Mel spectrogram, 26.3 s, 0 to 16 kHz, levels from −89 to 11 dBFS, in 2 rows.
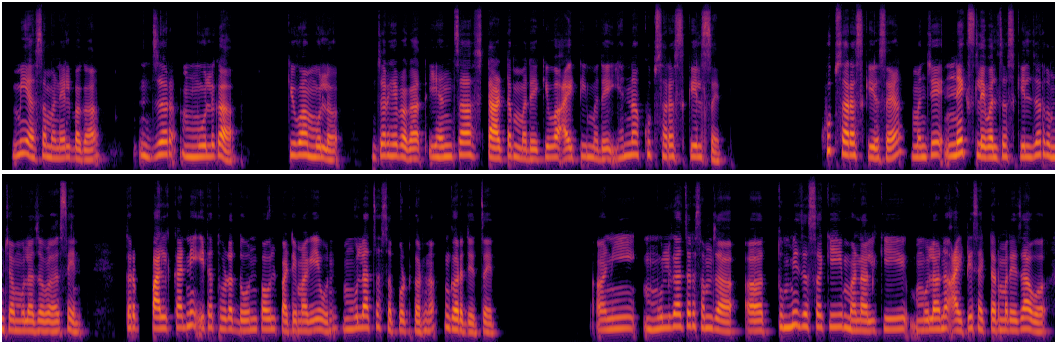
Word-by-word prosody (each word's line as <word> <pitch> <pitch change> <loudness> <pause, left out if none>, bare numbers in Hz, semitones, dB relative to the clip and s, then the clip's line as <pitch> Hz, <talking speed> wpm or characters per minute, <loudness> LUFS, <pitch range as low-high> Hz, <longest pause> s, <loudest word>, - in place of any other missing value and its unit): मी 255 +4 -1
असं 210 +1 0
म्हणेल 185 -1 -2
बघा, 170 -2 0 0.7
जर 250 +4 +2
मुलगा 210 -1 +2 0.7
किंवा 235 0 +3
मुलं 180 -6 +1 0.5
जर 225 - +1
हे 225 0 +1
बघा 180 -4 +3
ह्यांचा 210 +4 +2
स्टार्टअपमधे 185 -2 +3
किंवा 200 0 +2
आय. 180 - +3
टी.मधे 190 -5 -3
ह्यांना 225 +6 -1
खूप 245 -1 -6
सारं 215 -1 0
स्किल्स 210 -3 -3
आहेत. 140 -4 -3 1.3
खूप 320 0 -2
साऱ्या 240 -3 +6
स्किल्स 190 -3 -2
आहे 190 +5 +4 0.2
म्हणजे 205 +5 0
नेक्स्ट 250 +2 +4
लेवलचं 195 0 +3
स्किल 205 0 -4
जर 240 +3 -1
तुमच्या 195 -4 0
मुलाजवळ 175 -1 0
असेल 170 -3 -3 0.6
तर 225 - +1 0.2
पालकांनी 220 +4 +4
इथं 230 +2 -3
थोडं 200 -2 -1
2 180 +1 -1
पाऊल 195 0 0
पाठीमागे 175 0 -1
येऊन 185 0 -2
मुलाचा 220 +4 0
सपोर्ट 180 -2 -3
करणं 175 +2 -2 0.2
गरजेचं 160 -6 +2
आहे. 145 - -2 1.3
आणि 205 +2 -1
मुलगा 215 +4 +1
जर 255 0 +2
समजा 215 -8 +1 0.2
अ, 175 0 +3 0.2
तुम्ही 235 +3 +2
जसं 240 -1 0
की 240 0 -1
म्हणाल 180 -6 +1
की, 200 +2 -2
"मुलानं 195 +3 +1
आय. 180 -4 +3
टी. 215 - 0
सेक्टरमध्ये 185 -2 -1
जावं." 190 -5 +3
200 Hz, 140 wpm, -23 LUFS, 180-220 Hz, 1.3 s, साऱ्या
